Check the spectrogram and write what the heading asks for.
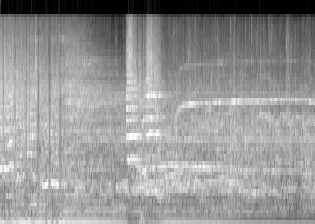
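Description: Live pop band and female singer ending a song. The beat stops about a second in and the band holds a final chord under the singing, with a long, high held note through the second half.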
